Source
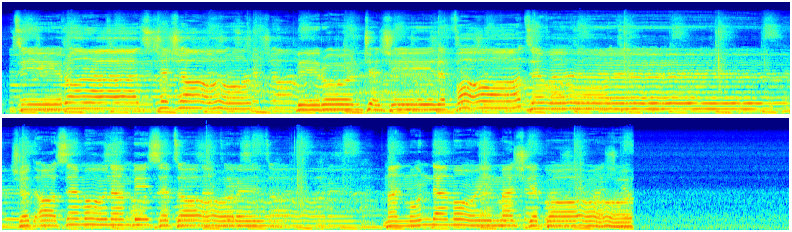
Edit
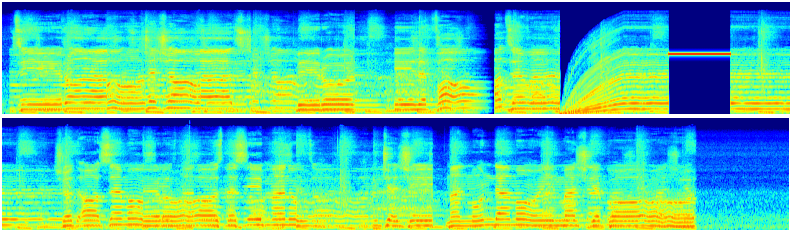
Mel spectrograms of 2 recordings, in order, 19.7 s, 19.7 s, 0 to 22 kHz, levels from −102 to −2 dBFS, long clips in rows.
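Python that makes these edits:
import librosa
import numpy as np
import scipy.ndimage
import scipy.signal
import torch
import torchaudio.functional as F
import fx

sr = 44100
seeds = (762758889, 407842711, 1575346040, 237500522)

y = fx.studio_fade_out(x, sr, start_s=5.81, length_s=0.59)
y = fx.edit(y, sr, fx.swap(start_s=1.31, length_s=0.63, other_s=2.63, other_length_s=0.48),
    fx.swap(start_s=4.41, length_s=0.74, other_s=13.95, other_length_s=0.5),
    fx.tape_start(start_s=7.21, length_s=0.8),
    fx.insert_tone(at_s=8.57, length_s=0.78, hz=3250.0, db=-12.0),
    fx.reverse_span(start_s=11.07, length_s=1.92), tone=tone)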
